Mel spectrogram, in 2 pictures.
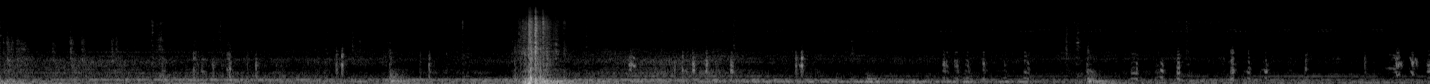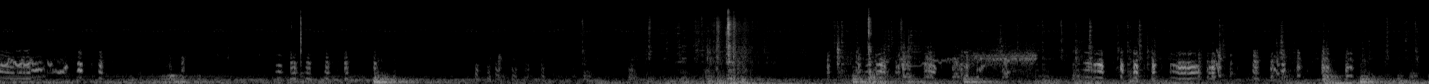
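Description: Backyard hens clucking softly now and then, with bunches of clucks in the second half. There are two sharp knocks, one about five seconds in and one past the middle.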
